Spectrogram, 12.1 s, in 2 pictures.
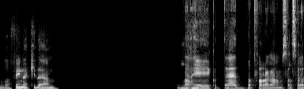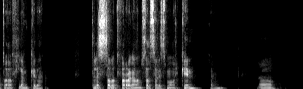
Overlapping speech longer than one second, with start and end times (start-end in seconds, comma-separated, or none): none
